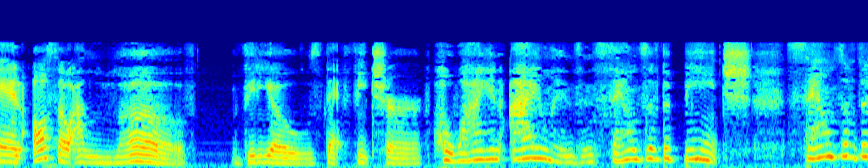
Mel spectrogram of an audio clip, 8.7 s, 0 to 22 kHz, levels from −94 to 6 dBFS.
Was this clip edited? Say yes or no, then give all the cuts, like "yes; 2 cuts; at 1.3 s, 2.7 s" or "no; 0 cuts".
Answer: yes; 1 cut; at 4.3 s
